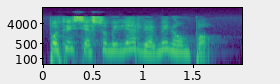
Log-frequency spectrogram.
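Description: A woman's voice: a little high, quick pace, dark tone, breathy edge, voice pushed up. Kitty, a woman voicing an eager young lady. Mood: earnest. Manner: intense, emotional questioning. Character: earnest young noblewoman, eager and impulsive.

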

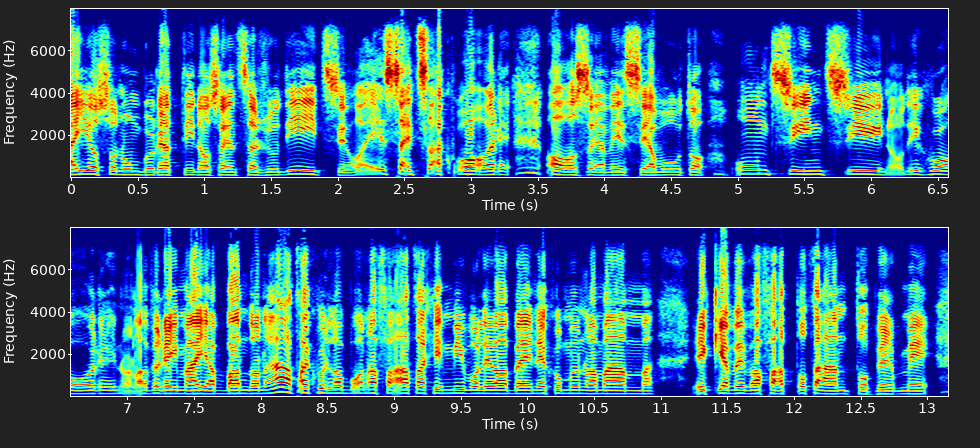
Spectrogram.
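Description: A man voicing a frightened wooden puppet boy in a storybook reading, shrill, pleading and sobbing. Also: fairly bright tone, clean tone, no echo. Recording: dull, dry recording.

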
